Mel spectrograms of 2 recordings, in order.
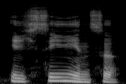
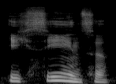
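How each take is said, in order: First: The pronoun is reduced to a weak syllable. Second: The same.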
